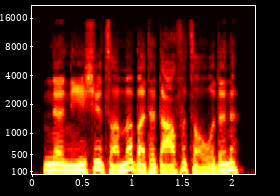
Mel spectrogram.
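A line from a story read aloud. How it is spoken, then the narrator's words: Laughing. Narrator (Chinese): 楚留香笑着说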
